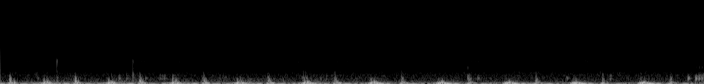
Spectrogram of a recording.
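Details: Heartbeat recorded with a heart rate display; steady, regular low thumping at about 90 beats a minute with a faint steady hum underneath.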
